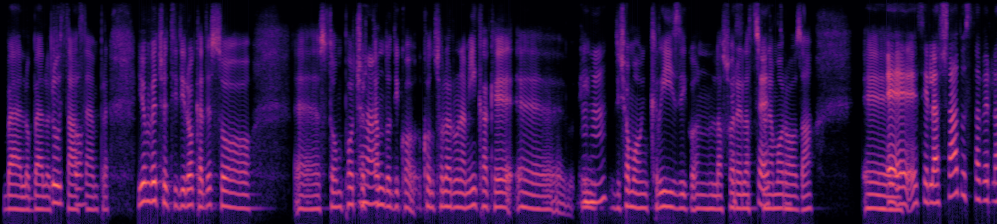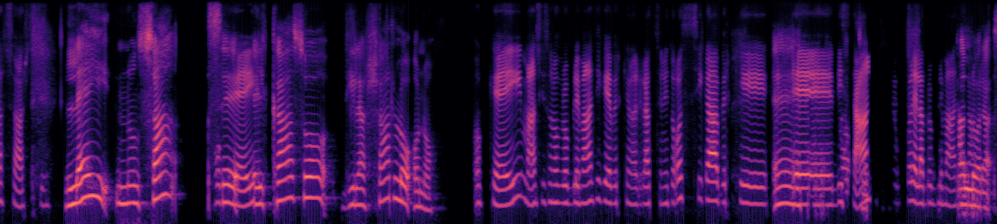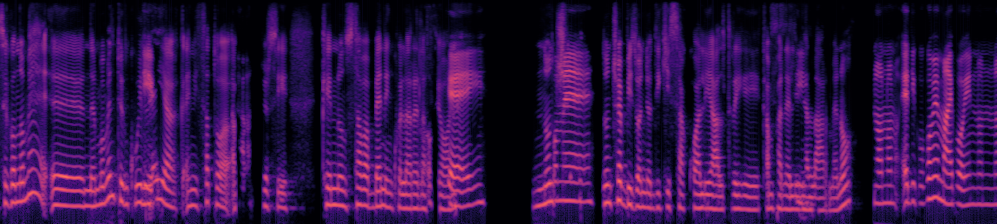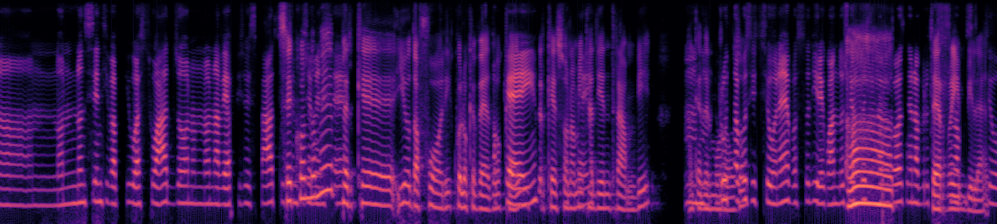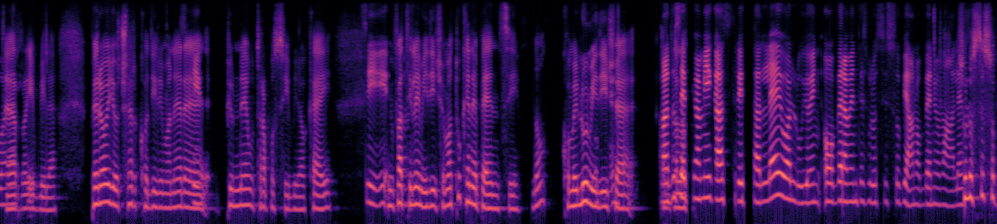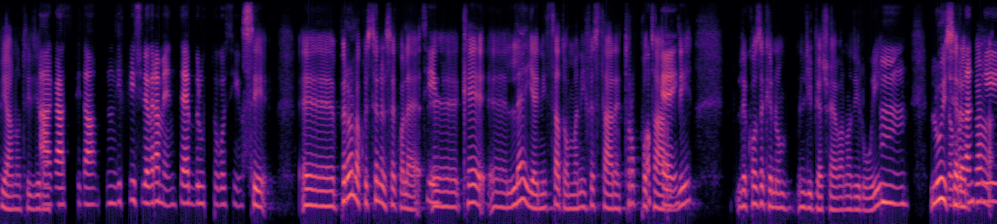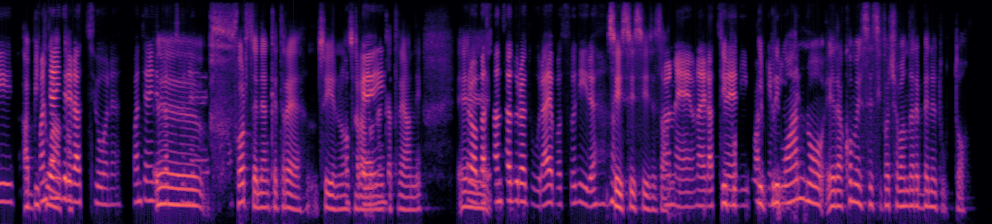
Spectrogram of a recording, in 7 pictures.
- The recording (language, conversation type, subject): Italian, unstructured, Cosa ti fa capire che è arrivato il momento di lasciare una relazione?
- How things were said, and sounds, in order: tapping; other background noise; drawn out: "Ah"; lip trill; chuckle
